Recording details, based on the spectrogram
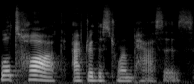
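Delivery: slow, steady, calm, non-escalating delivery. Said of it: "Say it slower than you think".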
